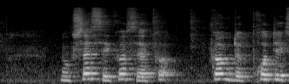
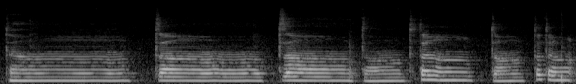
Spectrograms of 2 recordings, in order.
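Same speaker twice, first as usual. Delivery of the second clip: hummed fanfare; 3 semitones lower, 5 dB quieter, much slower than usual. Pretend. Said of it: "je vais quand même faire de A S M R".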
